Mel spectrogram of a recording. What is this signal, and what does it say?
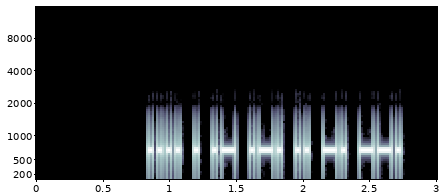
Morse code, heard as a keyed tone, about 34 wpm, 700 Hz. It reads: HEARING
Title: ING Suffix - Top 100 Words with Base Words 35wpm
